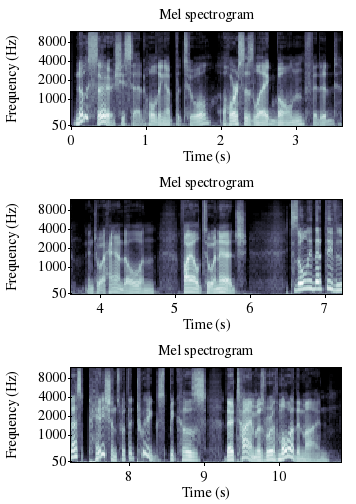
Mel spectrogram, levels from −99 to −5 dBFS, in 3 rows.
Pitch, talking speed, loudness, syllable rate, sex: 125 Hz, 200 wpm, -20 LUFS, 5.5 syllables/s, male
